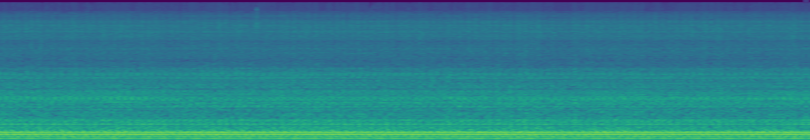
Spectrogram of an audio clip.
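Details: Military surplus diesel generator, restarted after years in storage, running outside during overload-trip tests on individual phases: a steady, even drone with a firm low hum that doesn't dip; it handled a significant overload with little droop and no spurious trips.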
